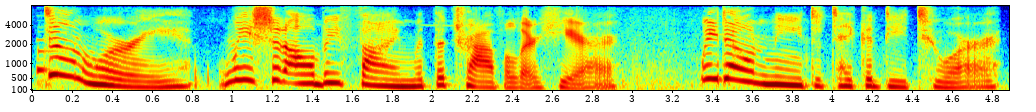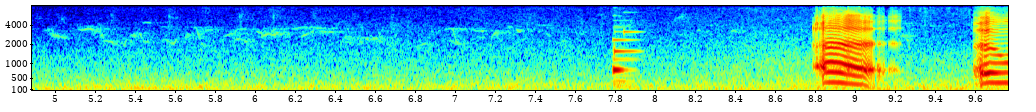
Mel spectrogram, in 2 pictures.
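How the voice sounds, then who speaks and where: An actress playing a theatrical young former goddess who speaks grandly and drops French phrases, in a video game. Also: female voice, extremely high pitch. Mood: flustered.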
